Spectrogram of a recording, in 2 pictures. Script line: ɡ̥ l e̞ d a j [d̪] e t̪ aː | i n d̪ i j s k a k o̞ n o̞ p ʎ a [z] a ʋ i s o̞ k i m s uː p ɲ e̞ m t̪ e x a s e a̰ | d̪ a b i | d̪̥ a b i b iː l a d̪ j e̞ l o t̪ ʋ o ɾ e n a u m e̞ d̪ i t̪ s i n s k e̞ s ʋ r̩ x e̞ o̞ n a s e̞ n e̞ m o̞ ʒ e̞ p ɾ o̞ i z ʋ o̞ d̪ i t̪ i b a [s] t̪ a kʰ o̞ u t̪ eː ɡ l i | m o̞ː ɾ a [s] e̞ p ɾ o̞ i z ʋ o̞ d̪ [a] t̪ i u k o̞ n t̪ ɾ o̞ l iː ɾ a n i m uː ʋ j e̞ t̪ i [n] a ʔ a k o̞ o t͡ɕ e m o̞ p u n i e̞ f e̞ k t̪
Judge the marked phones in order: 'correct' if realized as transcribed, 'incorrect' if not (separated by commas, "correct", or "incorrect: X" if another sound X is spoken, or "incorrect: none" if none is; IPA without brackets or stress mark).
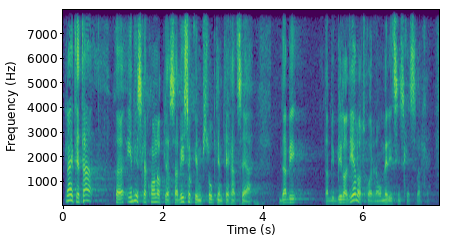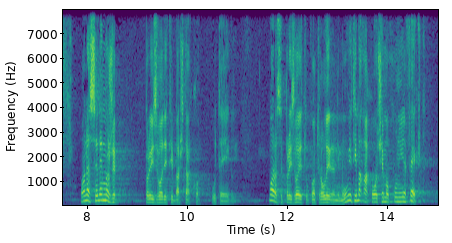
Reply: incorrect: t̪, incorrect: s, incorrect: ʃ, correct, incorrect: i, incorrect: m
